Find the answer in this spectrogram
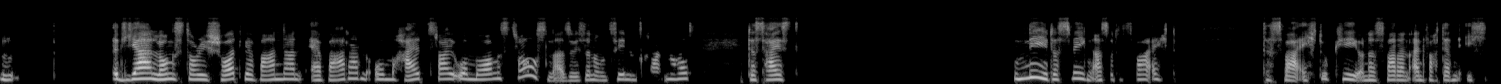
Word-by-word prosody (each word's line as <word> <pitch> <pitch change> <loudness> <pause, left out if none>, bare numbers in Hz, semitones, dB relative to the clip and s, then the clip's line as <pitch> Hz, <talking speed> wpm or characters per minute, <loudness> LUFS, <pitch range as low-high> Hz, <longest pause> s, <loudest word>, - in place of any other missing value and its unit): l 215 -2 -2 1.1
ja, 255 +5 +9
long 240 +1 +5
story 230 -1 0
short, 225 +5 +3
wir 230 -4 -1
waren 220 +3 0
dann 245 -2 -2
er 205 0 -1
war 210 +3 0
dann 270 -1 -3
um 230 -1 -2
2:30 245 +4 +1
morgens 235 +3 -1
draußen. 370 +2 -3
Also, 180 - -3
wir 175 - -6
sind 210 +1 -5
um 190 -1 -8
10 230 0 -3
ins 210 - -11
Krankenhaus. 240 +7 -5 0.5
Das 215 -2 -1
heißt 215 0 +2 2.2
Ne, 285 +3 +5
deswegen, 250 +1 -1
also 205 +3 -1
das 210 - -22
war 230 +1 -1
echt 235 -3 -8 0.9
das - - -3
war - - +3
echt - - -3
okay 240 -3 -1
und 190 - -3
das 200 +1 -3
war 210 - +3
dann 200 -1 -1
einfach 195 -1 -2
dann 200 +1 -4
ich 200 -1 -7
230 Hz, 165 wpm, -25 LUFS, 205-245 Hz, 2.2 s, ja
